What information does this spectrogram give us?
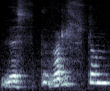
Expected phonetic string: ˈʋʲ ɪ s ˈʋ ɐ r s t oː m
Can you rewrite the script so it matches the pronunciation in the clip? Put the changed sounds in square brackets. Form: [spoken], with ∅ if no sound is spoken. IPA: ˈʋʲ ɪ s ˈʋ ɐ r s t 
